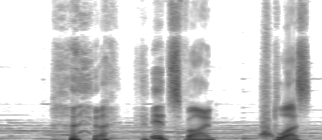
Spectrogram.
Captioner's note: chuckles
